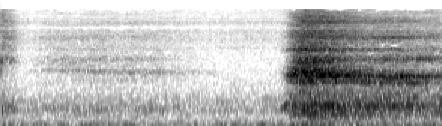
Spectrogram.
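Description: A quiet pause, then a woman draws a long audible breath in, starting about one and a half seconds in and lasting about a second.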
